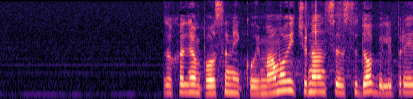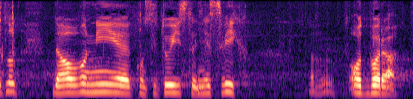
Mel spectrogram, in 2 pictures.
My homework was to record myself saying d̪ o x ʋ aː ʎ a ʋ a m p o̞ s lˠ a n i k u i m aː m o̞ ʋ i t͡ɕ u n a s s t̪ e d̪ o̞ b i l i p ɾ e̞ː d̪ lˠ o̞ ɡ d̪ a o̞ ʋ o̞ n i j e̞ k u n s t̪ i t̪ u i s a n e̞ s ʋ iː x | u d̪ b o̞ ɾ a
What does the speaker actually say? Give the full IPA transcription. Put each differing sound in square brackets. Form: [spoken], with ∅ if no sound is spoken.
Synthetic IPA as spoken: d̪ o x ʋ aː ʎ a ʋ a m p o̞ s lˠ a n i k u i m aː m o̞ ʋ i t͡ɕ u n a s s t̪ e d̪ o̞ b i l i p ɾ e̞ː d̪ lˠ o̞ ɡ d̪ a o̞ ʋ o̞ n i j e̞ k [o] n s t̪ i t̪ u i s a [ɲ] e̞ s ʋ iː x | [o] d̪ b o̞ ɾ a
